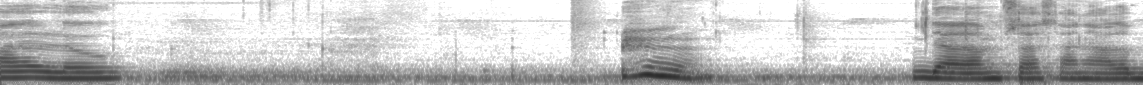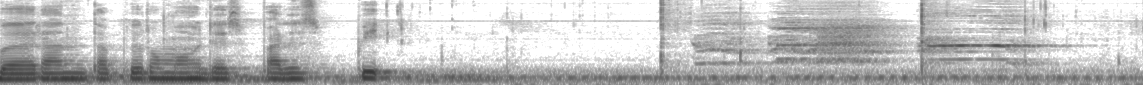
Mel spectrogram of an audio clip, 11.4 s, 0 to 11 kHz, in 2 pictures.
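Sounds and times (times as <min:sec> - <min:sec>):
speech: 0:00.0 - 0:00.8, 0:03.1 - 0:03.6, 0:04.6 - 0:07.8
steady low hum: 0:00.0 - 0:11.4
rooster crowing outdoors: 0:09.1 - 0:11.3.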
